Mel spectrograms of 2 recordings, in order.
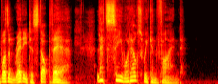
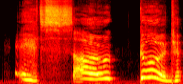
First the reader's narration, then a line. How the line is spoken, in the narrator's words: moaned Sam at last, as they rolled onto their backs in bliss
